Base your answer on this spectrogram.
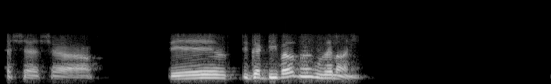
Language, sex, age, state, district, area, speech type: Dogri, male, 30-45, Jammu and Kashmir, Reasi, rural, conversation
